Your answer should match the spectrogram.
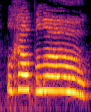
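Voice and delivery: loud, high, slow call. A narrator's reading. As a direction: call down from above. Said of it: "called Muriel".

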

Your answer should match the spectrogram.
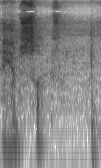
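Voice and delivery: very soft, low repeat; almost murmur it, trailing off; quiet, deep and fading; hushed pity. Real, not acted.

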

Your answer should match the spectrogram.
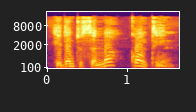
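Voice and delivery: ordinary talk

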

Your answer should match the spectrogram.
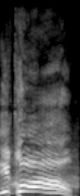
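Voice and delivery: loud high goal yell; excited goal shout. Real, not acted. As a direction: belt out the goal. Goal scored.

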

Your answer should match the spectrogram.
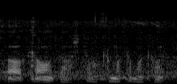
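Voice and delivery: very soft, repeated urging; soft coaxing. Real, not acted. Beekeeper urging the guys in the hive along, very softly. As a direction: coax gently under the breath. Urging bees under his breath.

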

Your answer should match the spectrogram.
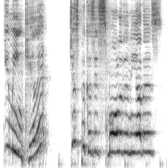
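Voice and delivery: put-on very high, loud outraged child; shrieked protest. Fern challenges her mother over the runt, shrieking. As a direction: shriek the question in disbelief. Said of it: "shrieked Fern".

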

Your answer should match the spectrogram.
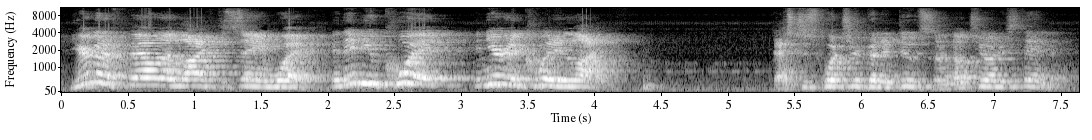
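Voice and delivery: imitating a coach's forceful, insistent dressing-down; stern coach lecture. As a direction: drive each point home like a scolding coach. Retold coach lecturing the quitter hard.

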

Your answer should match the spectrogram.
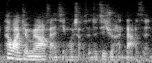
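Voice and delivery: ordinary talk, nothing marked

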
